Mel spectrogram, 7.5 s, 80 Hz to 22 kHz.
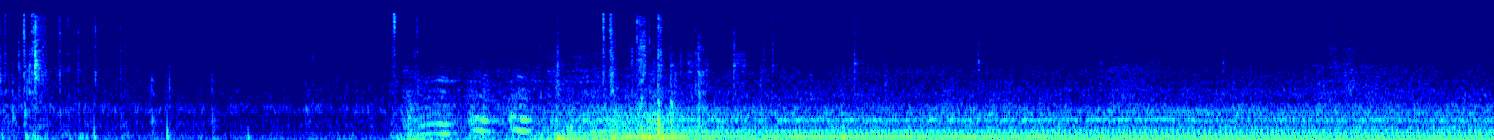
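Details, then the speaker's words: Mercedes W124 E220 M111.960 cold start after oil and filter change (had oil pressure dropping from 1.5 to 0 bar when warm): starter whirs, catches, steady slightly fast cold idle, even firing, no knocks, RPM expected to settle; normal cold start idle. "when pressure looks right and the RPMs should settle any minute now"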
